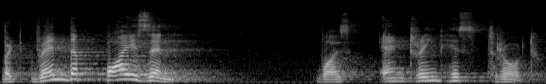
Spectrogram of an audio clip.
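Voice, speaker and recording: Slow-speaking Indian man in a reverberant hall. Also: on the high side, very animated, darkish tone. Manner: deliberate, dramatic, with short pauses between phrases. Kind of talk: devotional storytelling for children. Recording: long reverberant hall echo.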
